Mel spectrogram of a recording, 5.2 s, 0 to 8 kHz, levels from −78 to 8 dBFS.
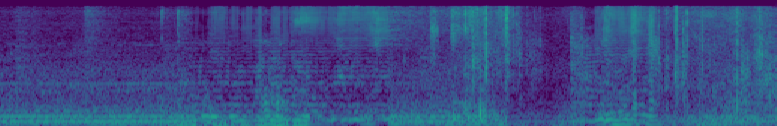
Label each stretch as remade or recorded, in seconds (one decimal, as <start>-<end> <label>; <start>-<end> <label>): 0.0-1.3 recorded; 1.3-2.6 remade; 2.6-3.9 recorded; 3.9-4.4 remade; 4.4-5.2 recorded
